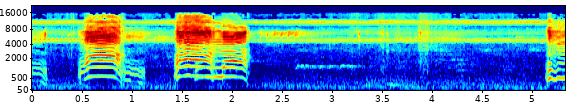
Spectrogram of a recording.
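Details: Baby goat kid bleating in two loud, high, wavering cries with rich stacked harmonics, the second split into two quick pulses, then a short final cry starting at the end; steady high-pitched hiss in the background.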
